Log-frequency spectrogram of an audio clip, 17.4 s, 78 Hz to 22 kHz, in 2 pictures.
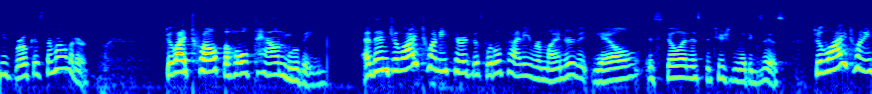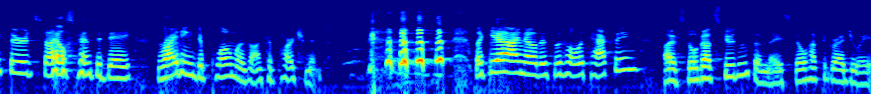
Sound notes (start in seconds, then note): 12.3 laughs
